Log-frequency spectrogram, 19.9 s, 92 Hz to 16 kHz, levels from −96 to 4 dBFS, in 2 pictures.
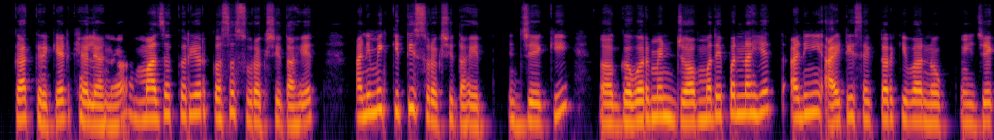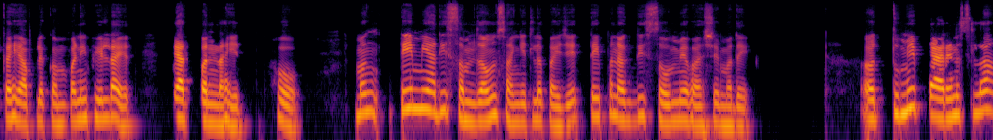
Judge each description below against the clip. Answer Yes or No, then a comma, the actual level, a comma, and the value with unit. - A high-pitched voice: Yes, high, 200 Hz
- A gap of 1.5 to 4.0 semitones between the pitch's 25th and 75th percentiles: No, average, 4.4 semitones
